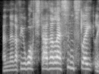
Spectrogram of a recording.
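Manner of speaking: high, loud put-on Scouse; Scouse accent. Shown as a demonstration. Asking a friend about a TV show, in a Scouse accent. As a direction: ask it in a broad Liverpool accent. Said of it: "I'm doing this accent".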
